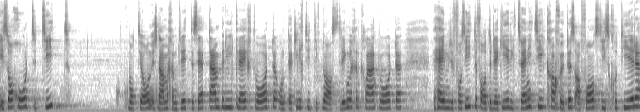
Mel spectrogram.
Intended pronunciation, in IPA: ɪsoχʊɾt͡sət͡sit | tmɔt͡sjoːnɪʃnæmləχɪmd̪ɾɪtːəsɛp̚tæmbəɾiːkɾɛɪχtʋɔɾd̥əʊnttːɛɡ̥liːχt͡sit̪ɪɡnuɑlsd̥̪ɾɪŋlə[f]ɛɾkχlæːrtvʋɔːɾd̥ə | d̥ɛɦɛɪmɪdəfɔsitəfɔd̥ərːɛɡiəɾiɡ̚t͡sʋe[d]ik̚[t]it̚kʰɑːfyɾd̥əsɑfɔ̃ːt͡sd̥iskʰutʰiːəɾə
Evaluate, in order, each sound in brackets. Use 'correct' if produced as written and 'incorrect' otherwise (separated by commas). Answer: incorrect, incorrect, incorrect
